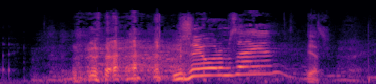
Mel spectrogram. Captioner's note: laughter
